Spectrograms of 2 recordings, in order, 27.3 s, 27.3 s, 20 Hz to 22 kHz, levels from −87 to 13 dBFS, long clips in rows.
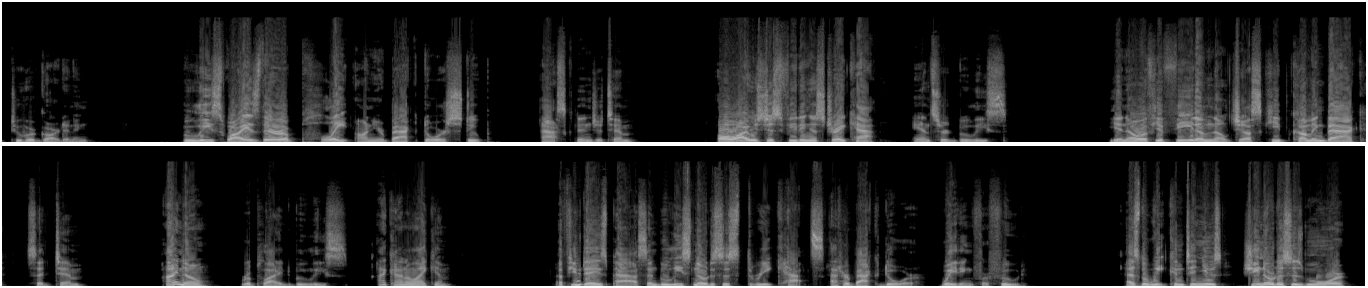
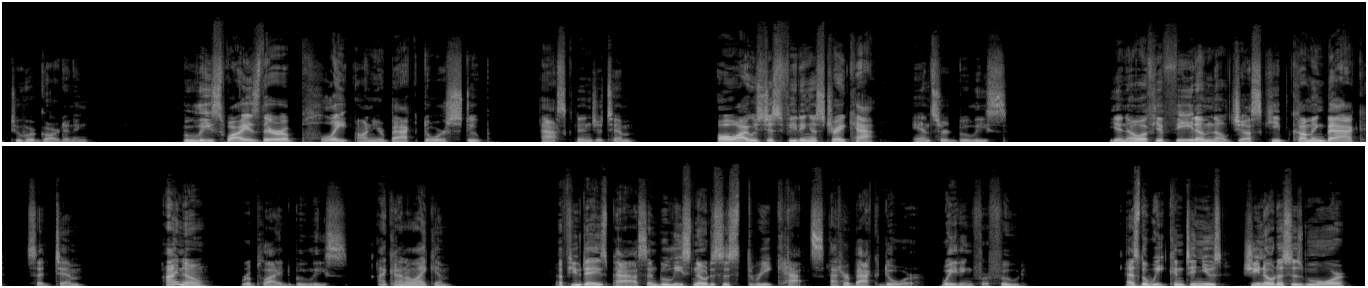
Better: second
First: distortion; slight; 4% of the sound clipped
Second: none

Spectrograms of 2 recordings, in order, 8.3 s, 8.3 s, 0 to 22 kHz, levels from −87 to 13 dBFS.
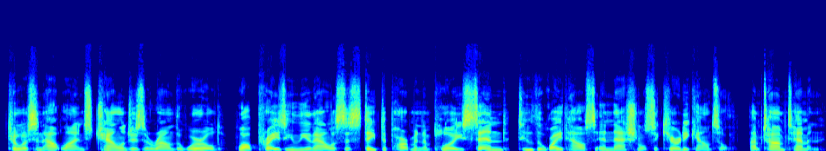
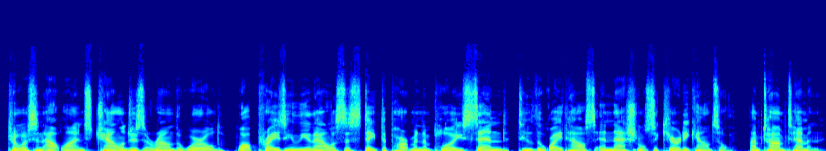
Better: second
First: thin; very; fading below 300 Hz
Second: none

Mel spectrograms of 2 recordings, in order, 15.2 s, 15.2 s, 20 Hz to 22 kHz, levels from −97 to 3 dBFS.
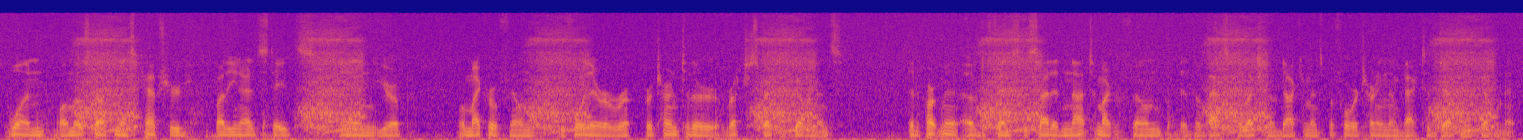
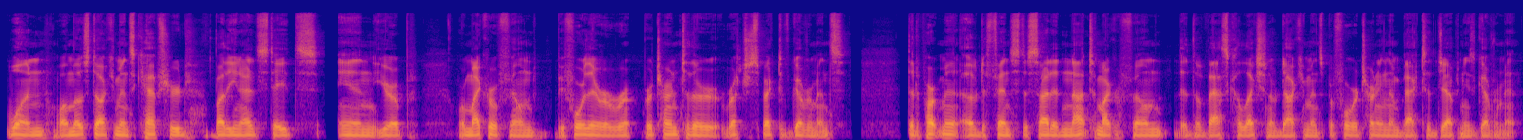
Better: second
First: hiss; loud; throughout; 3 dB below the speech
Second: none

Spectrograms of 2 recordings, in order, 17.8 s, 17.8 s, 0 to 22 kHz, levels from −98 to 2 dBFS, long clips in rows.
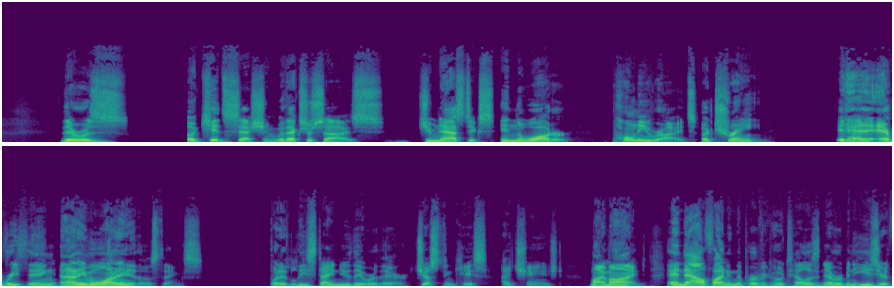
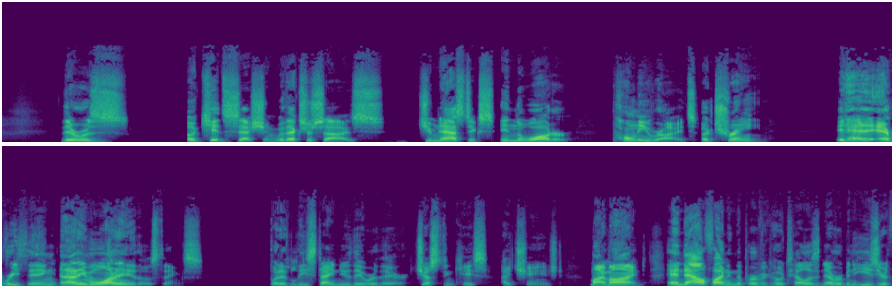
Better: first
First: none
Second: thin; very; fading below 650 Hz

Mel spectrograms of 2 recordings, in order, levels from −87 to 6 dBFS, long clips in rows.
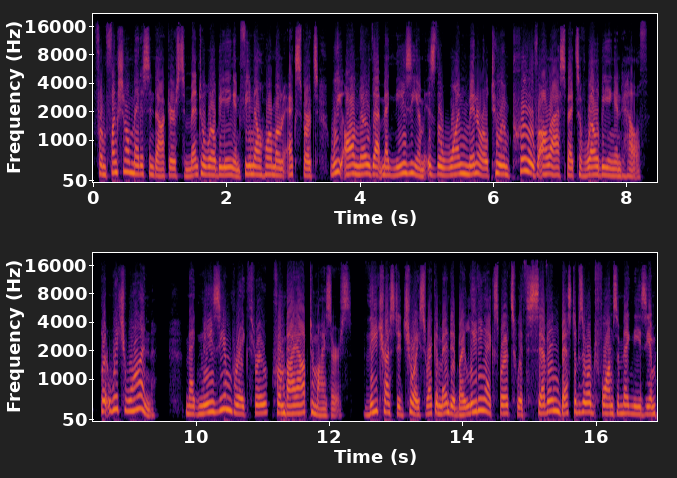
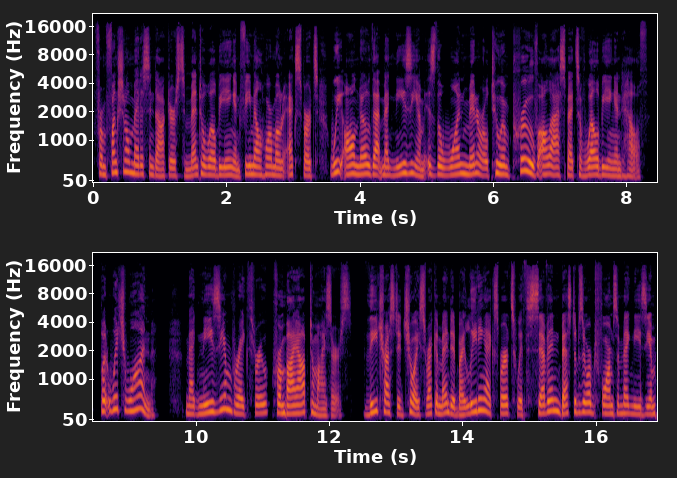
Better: second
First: distortion; slight; 11% of the sound clipped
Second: none

